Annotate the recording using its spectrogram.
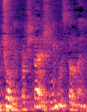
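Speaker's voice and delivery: normal talking voice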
